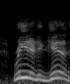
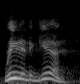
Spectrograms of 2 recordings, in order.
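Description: First: Insistent repeat. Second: Said in the usual way. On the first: Retold or imitated.

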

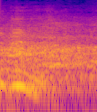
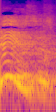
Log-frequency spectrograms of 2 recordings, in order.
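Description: First: "Jesus" muffled by a downturned mouth, first syllable swallowed; comic failed frown on "Jesus". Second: Loud "Jesus" with a clear open "ee"; "Jesus" grinned out loud and clear; smiling Jesus. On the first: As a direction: say "Jesus" through an exaggerated frown. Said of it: "can't say with a frown". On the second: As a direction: say "Jesus" through a wide smile. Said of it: "You gotta say". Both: Shown as a demonstration.

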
